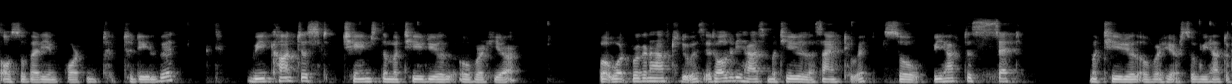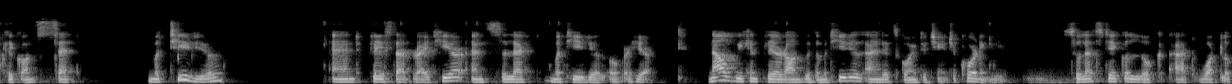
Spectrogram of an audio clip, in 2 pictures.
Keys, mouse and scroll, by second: 1.0 click, 2.2-3.2 middle drag, 3.6 click, 3.8 click, 5.4-8.3 drag, 11.0 middle click, 11.0 shift+a, 17.0-18.1 drag, 20.2 click.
